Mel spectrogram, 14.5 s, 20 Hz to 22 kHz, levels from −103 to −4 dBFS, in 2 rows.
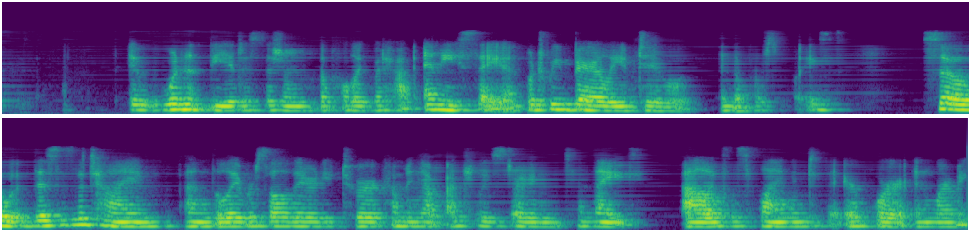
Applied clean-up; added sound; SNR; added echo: neural mask model DeepFilterNet 3.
